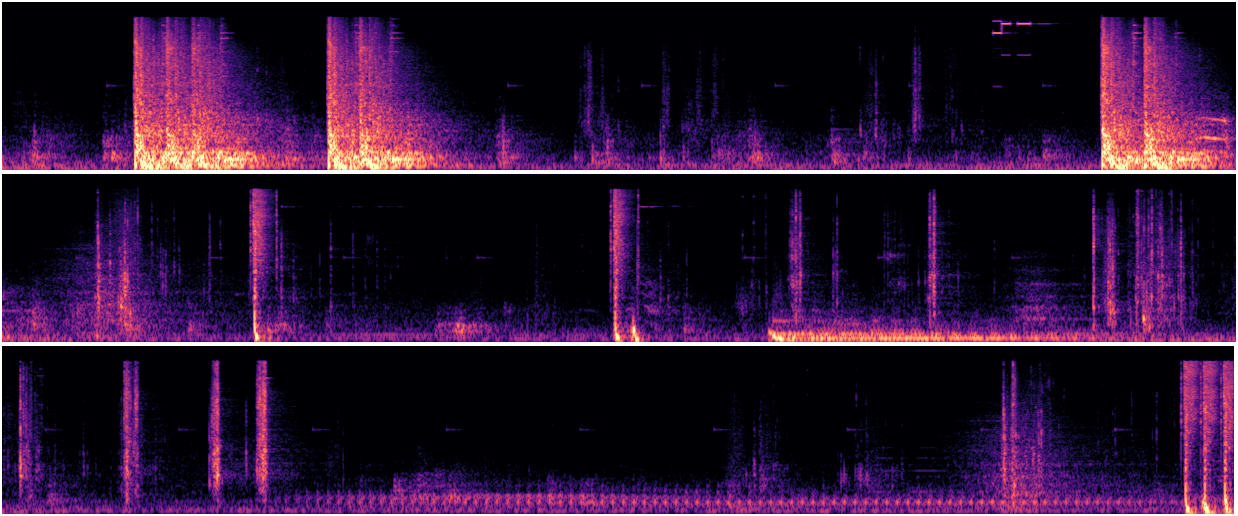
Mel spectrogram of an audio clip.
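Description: Loud bursts of gunfire ring out in short volleys.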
